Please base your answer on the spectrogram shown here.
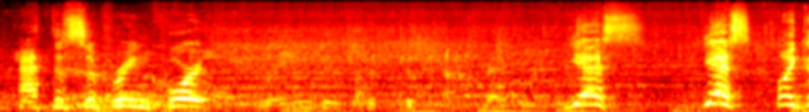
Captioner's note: toilet flushes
